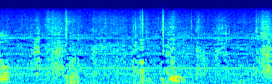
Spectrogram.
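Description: Faint footsteps on the forest floor, a few soft irregular crunches, with a short low vocal sound about two and a half seconds in.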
